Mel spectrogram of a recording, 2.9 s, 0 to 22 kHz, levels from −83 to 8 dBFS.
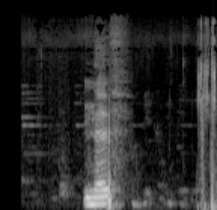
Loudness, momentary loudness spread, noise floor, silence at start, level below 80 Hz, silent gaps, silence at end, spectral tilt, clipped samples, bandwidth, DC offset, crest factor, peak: -15 LUFS; 18 LU; -46 dBFS; 1.1 s; -36 dBFS; none; 0 s; -5.5 dB/octave; under 0.1%; 16.5 kHz; under 0.1%; 18 dB; 0 dBFS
